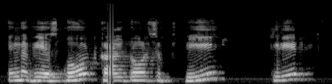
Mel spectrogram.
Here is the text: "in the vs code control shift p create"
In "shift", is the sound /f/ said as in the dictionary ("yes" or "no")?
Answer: no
